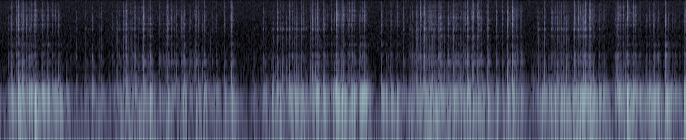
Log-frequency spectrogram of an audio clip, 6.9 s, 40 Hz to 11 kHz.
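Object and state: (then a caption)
Metal microphone grille. Fingertips and nails of both hands scratch quickly across the hollow metal mesh grille of a large silver Blue Yeti-style USB microphone. The result is a dense, rumbling, muffled scratching, heavy in the low range around 100–250 Hz, with faint bright crackle above. It comes in sustained bursts separated by short quiet dips.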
